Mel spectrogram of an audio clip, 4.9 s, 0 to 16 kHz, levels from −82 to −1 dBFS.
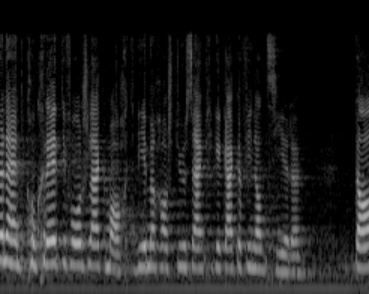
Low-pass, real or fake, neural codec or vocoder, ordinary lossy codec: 10.8 kHz; real; none; none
